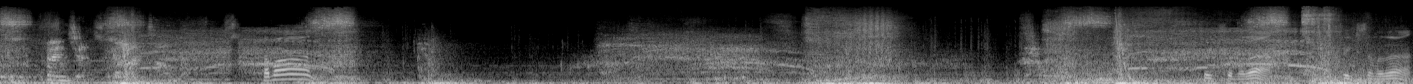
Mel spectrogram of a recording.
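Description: A chainsaw blade whirs as it swings.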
